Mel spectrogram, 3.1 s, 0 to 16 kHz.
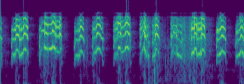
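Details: Common kestrel males clash over a nest box at Théding, France, on 20 March 2024, a juvenile-plumaged male against an adult male. Harsh, ragged, quavering notes come in an uneven burst, some doubled, closely spaced.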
